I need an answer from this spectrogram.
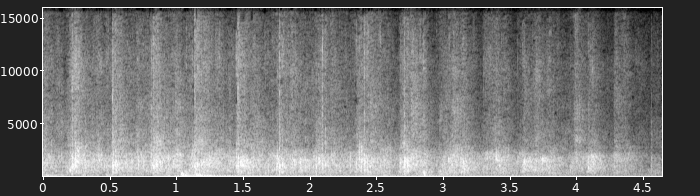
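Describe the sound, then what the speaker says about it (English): Polite audience applause at a candidate forum, moderately loud with individual claps audible in a loose rhythm, fading slightly toward the end. "Lovely applause, that's very polite."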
